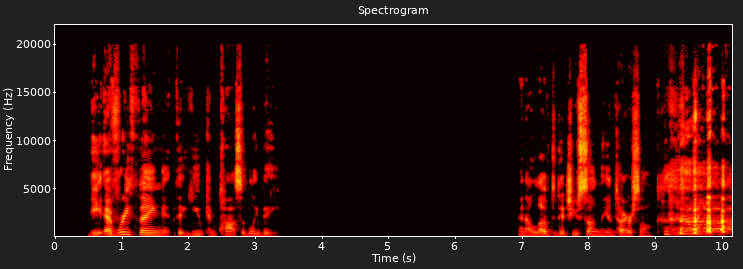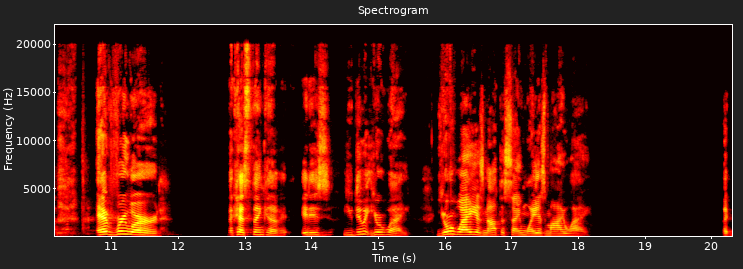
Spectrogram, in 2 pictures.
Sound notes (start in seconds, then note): 9.1 laughter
